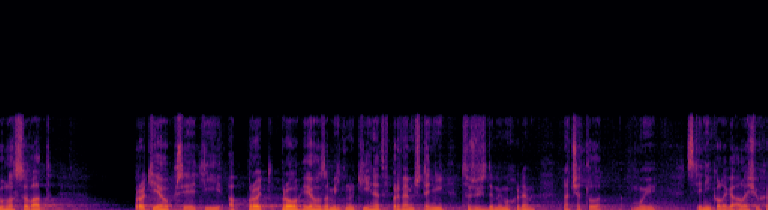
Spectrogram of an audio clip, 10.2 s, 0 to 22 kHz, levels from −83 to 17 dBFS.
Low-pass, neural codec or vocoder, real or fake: 9.9 kHz; vocoder, 22.05 kHz, 80 mel bands, WaveNeXt; fake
